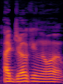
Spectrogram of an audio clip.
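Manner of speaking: ordinary talk, nothing marked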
